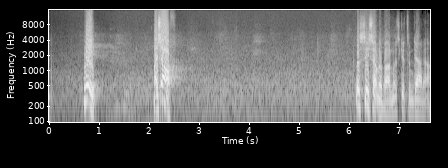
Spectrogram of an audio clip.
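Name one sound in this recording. A man speaks through a microphone in a large echoing hall, in short phrases with pauses.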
